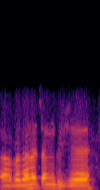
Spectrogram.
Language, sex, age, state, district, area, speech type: Manipuri, male, 18-30, Manipur, Kangpokpi, urban, conversation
